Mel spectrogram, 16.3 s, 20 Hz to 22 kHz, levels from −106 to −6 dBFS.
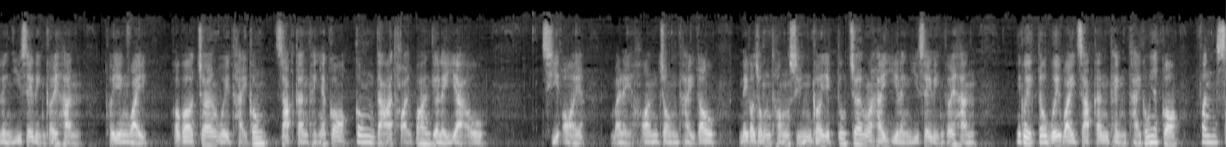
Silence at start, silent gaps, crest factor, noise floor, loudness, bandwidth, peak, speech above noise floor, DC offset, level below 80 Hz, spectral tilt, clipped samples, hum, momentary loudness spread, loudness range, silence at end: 0 s; none; 18 dB; -60 dBFS; -27 LUFS; 15 kHz; -8 dBFS; 34 dB; under 0.1%; -66 dBFS; -4.5 dB/octave; under 0.1%; none; 7 LU; 3 LU; 0 s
